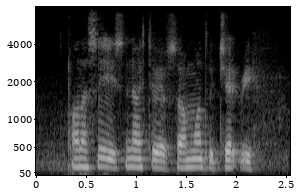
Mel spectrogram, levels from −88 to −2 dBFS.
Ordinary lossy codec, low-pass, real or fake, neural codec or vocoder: Opus, 24 kbps; 7.2 kHz; fake; codec, 16 kHz, 1 kbps, X-Codec, WavLM features, trained on Multilingual LibriSpeech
